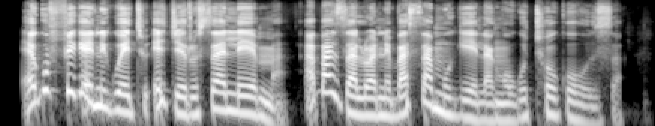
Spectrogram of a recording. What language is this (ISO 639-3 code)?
nde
